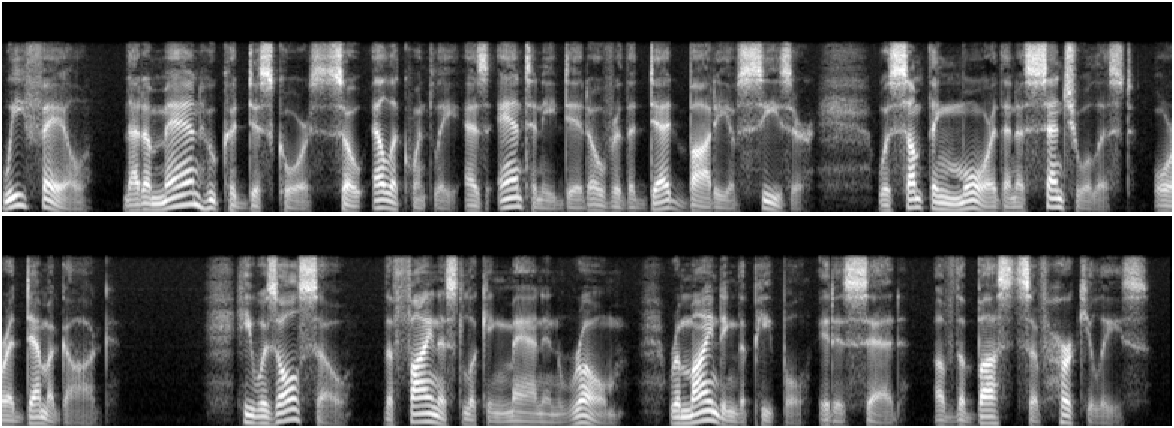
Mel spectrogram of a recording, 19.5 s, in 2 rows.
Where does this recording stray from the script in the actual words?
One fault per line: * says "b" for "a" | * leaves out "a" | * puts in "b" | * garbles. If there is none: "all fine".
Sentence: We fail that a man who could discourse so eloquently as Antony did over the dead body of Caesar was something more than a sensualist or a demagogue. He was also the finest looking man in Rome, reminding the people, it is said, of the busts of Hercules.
all fine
